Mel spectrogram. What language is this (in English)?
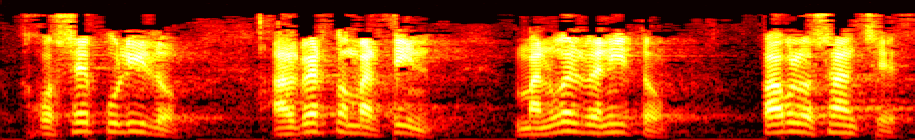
Basque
